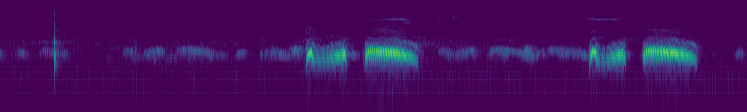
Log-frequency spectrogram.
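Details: Spotted dove repeating its fighting coo, used to call wild doves in when trapping: soft low murmurs throughout, broken by two loud phrases about three seconds apart, each a hooked note then a long coo, plus one sharp click early.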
